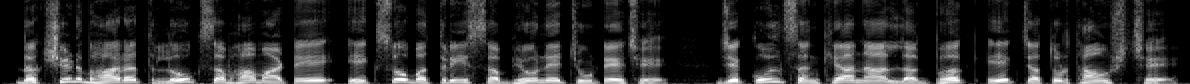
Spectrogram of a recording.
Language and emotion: Gujarati, neutral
